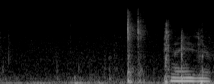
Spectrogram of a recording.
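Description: Low room hum with a couple of sharp clicks about one and a quarter seconds in, then a person's voice near the end.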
